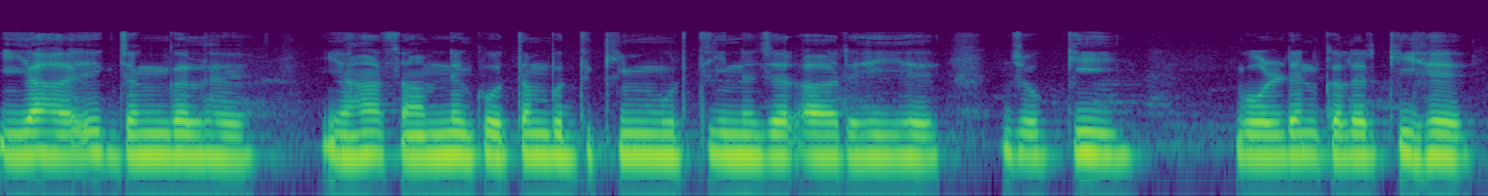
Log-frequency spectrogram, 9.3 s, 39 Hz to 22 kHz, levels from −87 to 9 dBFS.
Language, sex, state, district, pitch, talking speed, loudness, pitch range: Hindi, male, Uttar Pradesh, Lalitpur, 145 Hz, 130 wpm, -14 LUFS, 140-150 Hz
